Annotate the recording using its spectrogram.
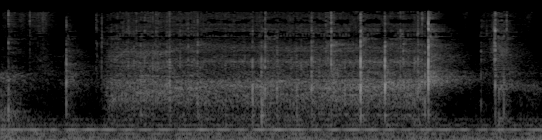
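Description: Stainless steel pepper mill grinding peppercorns into a glass jar: a steady gritty grinding sprinkled with small clicks, stopping shortly before the end.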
